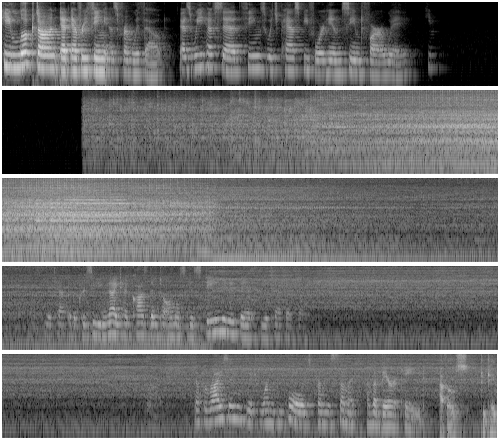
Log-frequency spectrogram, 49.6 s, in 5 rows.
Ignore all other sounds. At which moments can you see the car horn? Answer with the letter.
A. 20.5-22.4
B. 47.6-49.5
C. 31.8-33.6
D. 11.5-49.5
A.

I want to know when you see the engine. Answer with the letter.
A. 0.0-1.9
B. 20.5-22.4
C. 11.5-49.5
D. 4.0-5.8
C.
